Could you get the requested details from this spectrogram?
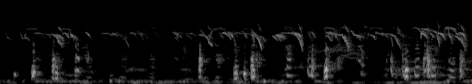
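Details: Chickens eating: irregular bursts of thin, falling peeps roughly every second, interspersed with sharp pecks and low clucking.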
